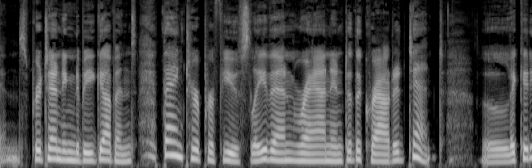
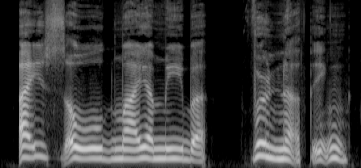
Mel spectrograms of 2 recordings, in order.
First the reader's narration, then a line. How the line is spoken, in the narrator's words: Buggins, pretending to be Gubbins, in a choked up but still articulated voice, said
